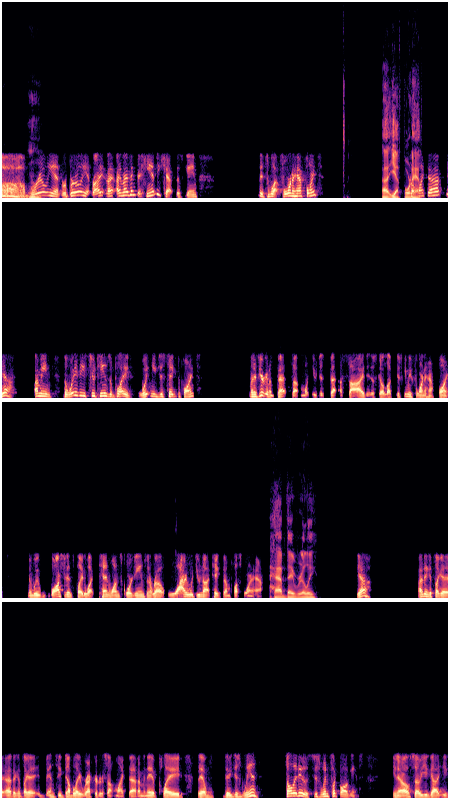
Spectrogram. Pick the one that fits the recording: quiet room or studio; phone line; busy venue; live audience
phone line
